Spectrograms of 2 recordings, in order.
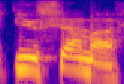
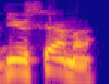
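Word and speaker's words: Buscema: tell you real quick it's buma for everyone out there buma bua uh popman Chris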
